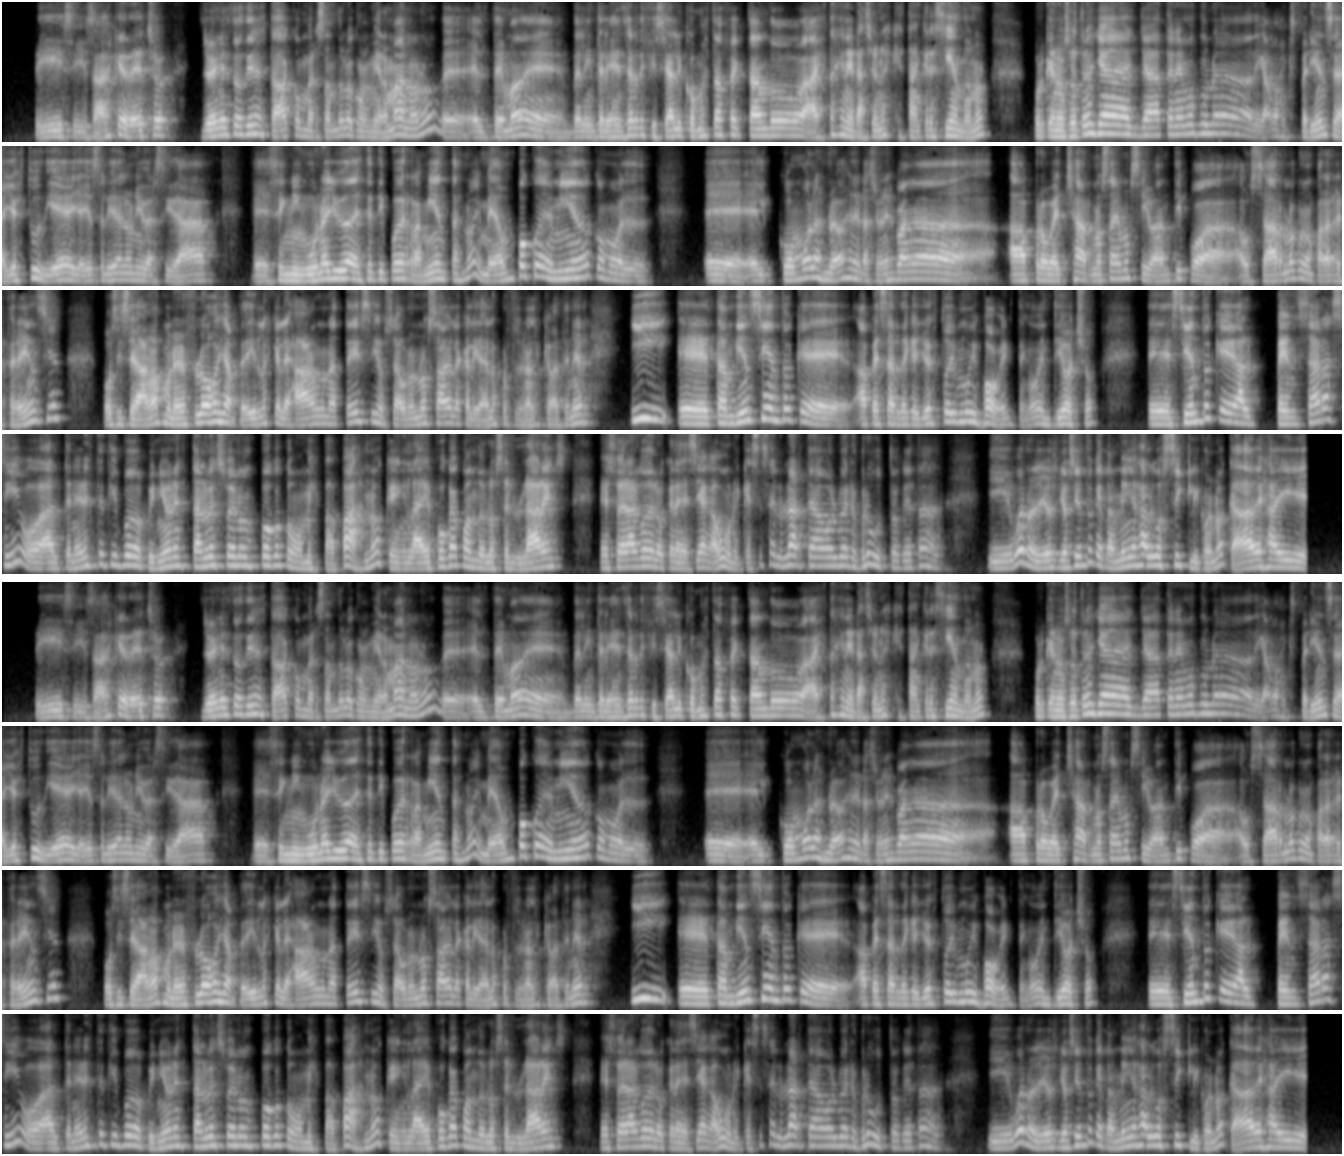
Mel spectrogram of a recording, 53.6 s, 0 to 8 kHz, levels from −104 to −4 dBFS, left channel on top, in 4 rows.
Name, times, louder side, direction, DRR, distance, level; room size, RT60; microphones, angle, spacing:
voice 1, 0.3-1.7 2.0-15.5 15.9-19.9 20.4-45.8 46.2-49.6 50.1-53.2, left 4 dB, 35° left, 0.6 m, -27 dB
head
